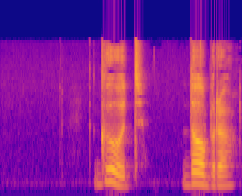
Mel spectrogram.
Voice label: dobro, macedonian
